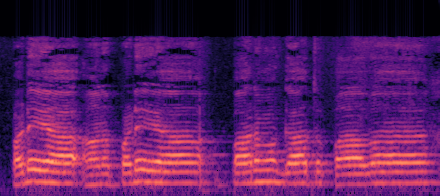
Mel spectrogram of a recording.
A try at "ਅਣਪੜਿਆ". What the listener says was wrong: ਨਾਣੇ ਨਾਲ ਉਚਾਰਨ ਕਰਨਾ ਹੈ। ਪੜਿਆ ਅਣ ਪੜਿਆ ਅਣ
